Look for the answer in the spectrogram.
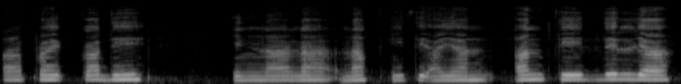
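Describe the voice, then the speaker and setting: A woman playing a shy, grateful fifteen-year-old boy who stutters and speaks haltingly in a radio drama. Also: on the low side, level tone, warm tone, no room sound. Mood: wistful, hesitant. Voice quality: heavy stutter. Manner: halting, repeats first syllables.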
